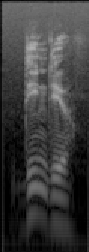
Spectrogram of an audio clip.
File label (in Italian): "dindio", dialetto veneto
